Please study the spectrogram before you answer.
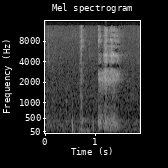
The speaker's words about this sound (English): But I'm going to take one sip of water.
